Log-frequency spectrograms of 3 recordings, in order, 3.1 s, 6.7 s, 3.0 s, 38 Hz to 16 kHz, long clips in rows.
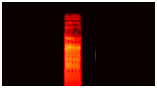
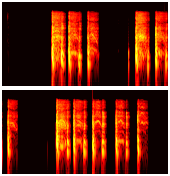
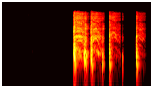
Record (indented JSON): {
  "exhalation_length": "3.1 s",
  "exhalation_amplitude": 2391,
  "exhalation_signal_mean_std_ratio": 0.22,
  "three_cough_length": "6.7 s",
  "three_cough_amplitude": 25704,
  "three_cough_signal_mean_std_ratio": 0.34,
  "cough_length": "3.0 s",
  "cough_amplitude": 25463,
  "cough_signal_mean_std_ratio": 0.3,
  "survey_phase": "beta (2021-08-13 to 2022-03-07)",
  "age": "45-64",
  "gender": "Male",
  "wearing_mask": "No",
  "symptom_cough_any": true,
  "symptom_new_continuous_cough": true,
  "symptom_runny_or_blocked_nose": true,
  "symptom_shortness_of_breath": true,
  "symptom_sore_throat": true,
  "symptom_abdominal_pain": true,
  "symptom_diarrhoea": true,
  "symptom_fatigue": true,
  "symptom_fever_high_temperature": true,
  "symptom_headache": true,
  "symptom_change_to_sense_of_smell_or_taste": true,
  "symptom_loss_of_taste": true,
  "symptom_other": true,
  "symptom_onset": "4 days",
  "smoker_status": "Never smoked",
  "respiratory_condition_asthma": false,
  "respiratory_condition_other": false,
  "recruitment_source": "Test and Trace",
  "submission_delay": "1 day",
  "covid_test_result": "Positive",
  "covid_test_method": "RT-qPCR",
  "covid_ct_value": 16.7,
  "covid_ct_gene": "ORF1ab gene",
  "covid_ct_mean": 17.3,
  "covid_viral_load": "2200000 copies/ml",
  "covid_viral_load_category": "High viral load (>1M copies/ml)"
}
